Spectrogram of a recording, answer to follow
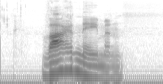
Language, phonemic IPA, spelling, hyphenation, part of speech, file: Dutch, /ˈʋaːrˌneː.mə(n)/, waarnemen, waar‧ne‧men, verb, Nl-waarnemen.ogg
- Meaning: 1. to perceive, to observe, to notice, to sense 2. to be acting, to temporarily assume the duties of another person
